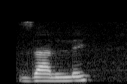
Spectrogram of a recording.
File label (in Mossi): "zalle", moore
